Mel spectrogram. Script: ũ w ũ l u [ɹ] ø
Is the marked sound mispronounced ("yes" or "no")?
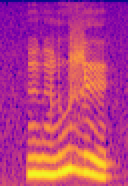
yes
